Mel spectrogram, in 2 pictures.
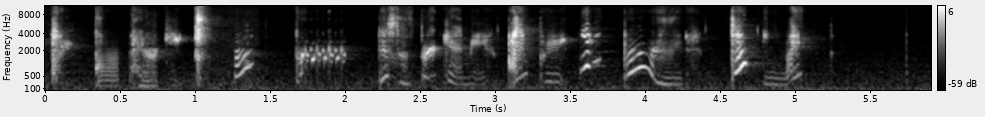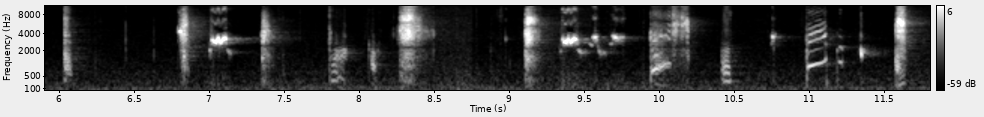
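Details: Pet male budgerigar (parakeet) chattering and talking, mimicking words he has learned, such as "my bird" from a song: a dense run of warbled chirps, rapid clicks and speech-like gurgled syllables, sometimes rising and falling.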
